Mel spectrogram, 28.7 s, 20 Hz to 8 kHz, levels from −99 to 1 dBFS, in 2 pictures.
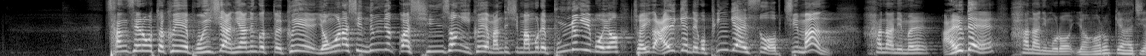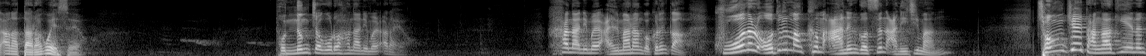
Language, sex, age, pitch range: Korean, male, 30-49, 170-255 Hz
